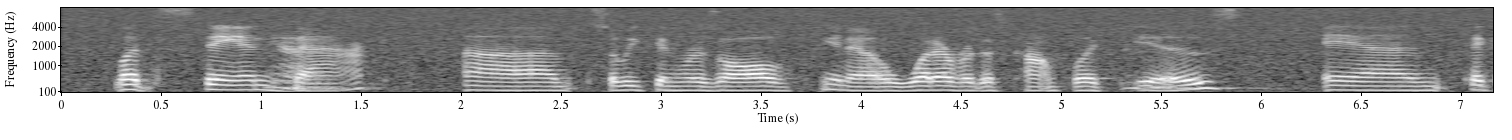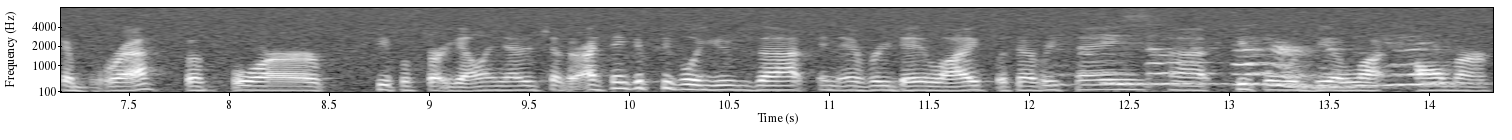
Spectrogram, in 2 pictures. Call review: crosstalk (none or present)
present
